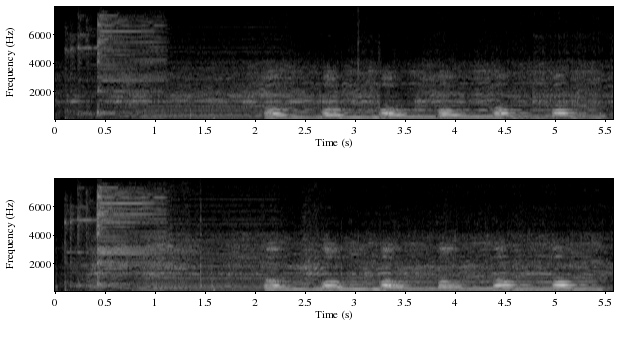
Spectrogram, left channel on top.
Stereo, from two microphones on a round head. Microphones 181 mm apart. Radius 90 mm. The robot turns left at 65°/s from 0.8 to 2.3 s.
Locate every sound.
0.1 s tapping: 60° right (ahead or behind), 0.9 m; by 1.1 s 40° right (ahead or behind), 0.9 m
2.1 s singing: 5° right (ahead or behind), 0.9 m; by 5.5 s 10° right (ahead or behind), 0.9 m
